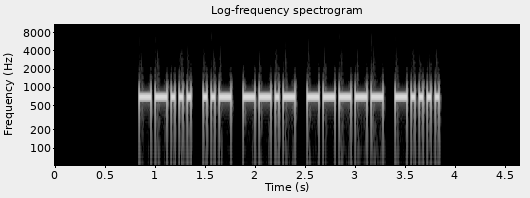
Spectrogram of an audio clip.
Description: Morse code, heard as a keyed tone, about 30 wpm, 700 Hz. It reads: 7UQ06
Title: Code Groups - 5 Letter:Numbers - 30wpm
